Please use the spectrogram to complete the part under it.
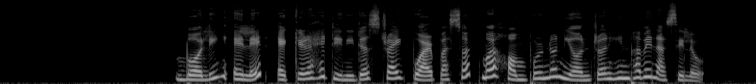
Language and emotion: Assamese, happy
